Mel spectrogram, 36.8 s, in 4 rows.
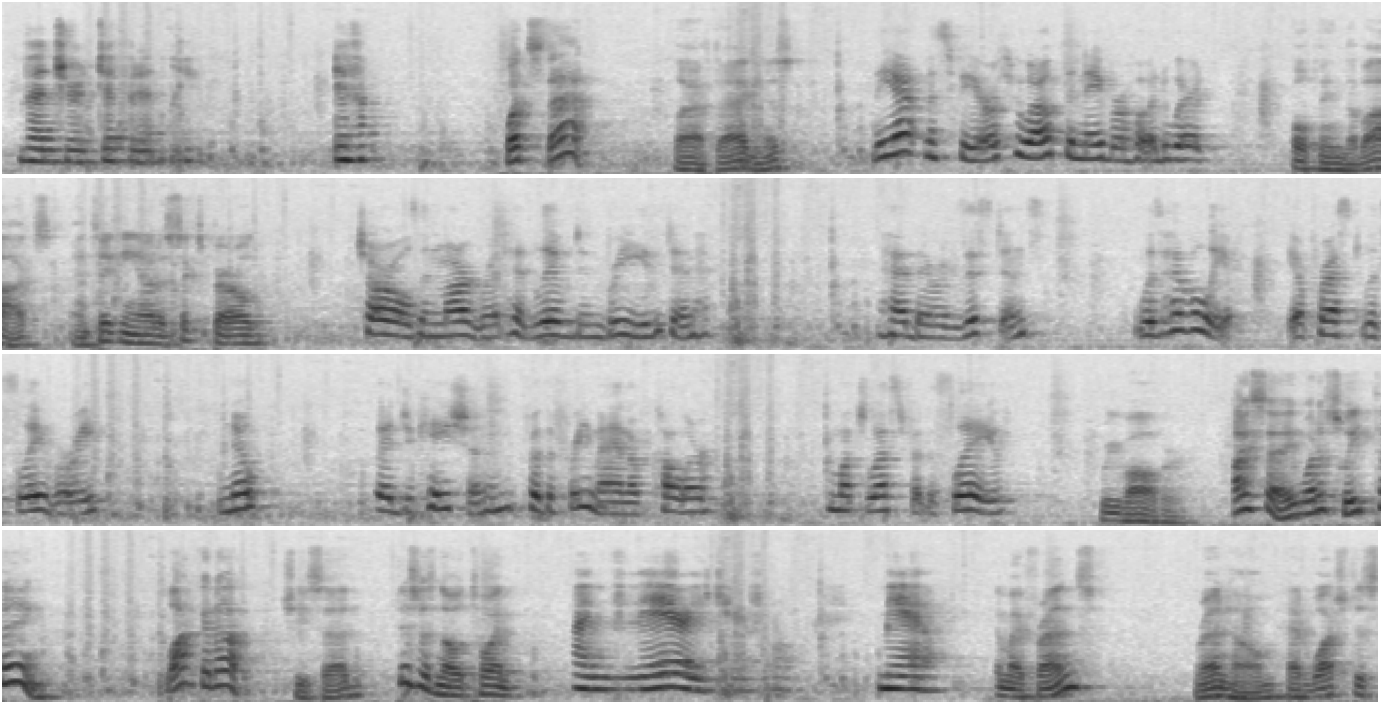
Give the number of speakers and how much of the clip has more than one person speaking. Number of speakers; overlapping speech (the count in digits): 3, no overlap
